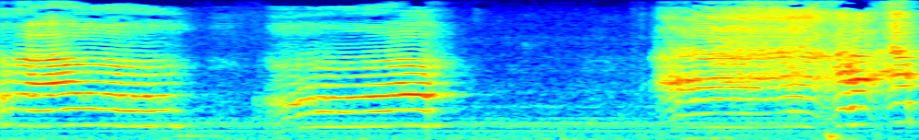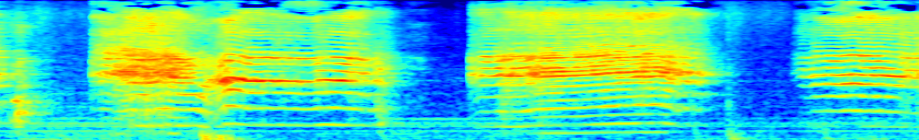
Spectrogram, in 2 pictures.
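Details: Baby niece crying nonstop in repeated long, high wails with breaths between, some breaking into sobs; ordinary infant crying.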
